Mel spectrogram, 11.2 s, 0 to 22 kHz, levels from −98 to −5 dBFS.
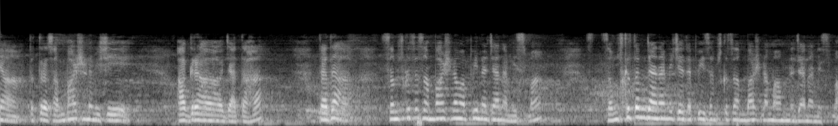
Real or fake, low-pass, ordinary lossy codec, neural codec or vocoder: fake; 7.2 kHz; none; autoencoder, 48 kHz, 128 numbers a frame, DAC-VAE, trained on Japanese speech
